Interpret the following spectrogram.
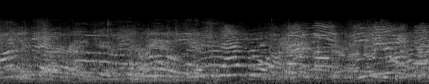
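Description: Many children and adults talking and calling out at once in a crowded room, a steady babble of overlapping voices with high children's voices rising above it.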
